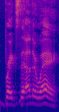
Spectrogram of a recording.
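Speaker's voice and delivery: usual speaking voice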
